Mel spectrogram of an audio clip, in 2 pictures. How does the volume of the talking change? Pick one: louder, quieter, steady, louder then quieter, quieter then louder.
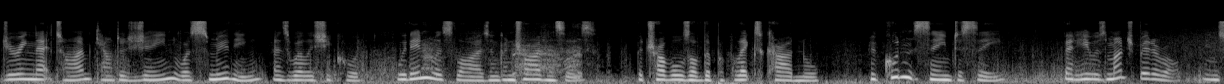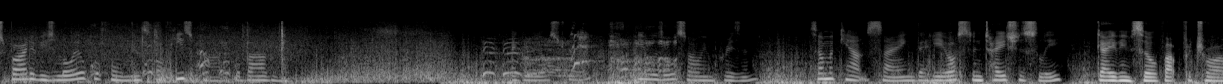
quieter then louder.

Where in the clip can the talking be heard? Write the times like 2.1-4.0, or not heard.
0.0-10.1, 10.7-15.2, 17.4-24.4.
